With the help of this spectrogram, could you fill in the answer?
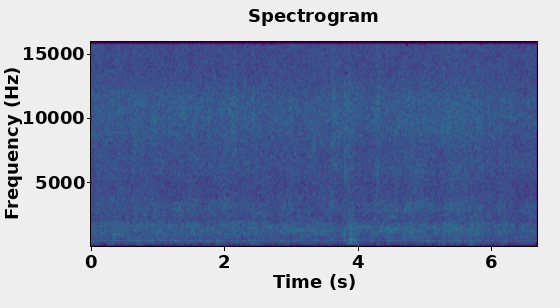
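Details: Bees buzzing in nature, a constant layered drone of many wings, with one insect passing close just before four seconds and briefly swelling louder.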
